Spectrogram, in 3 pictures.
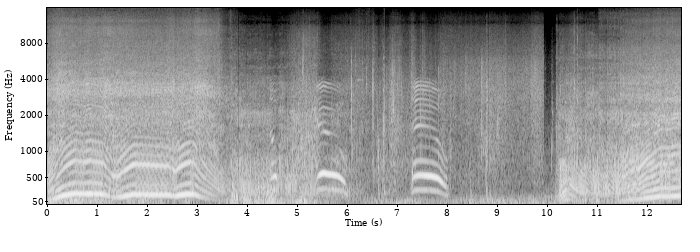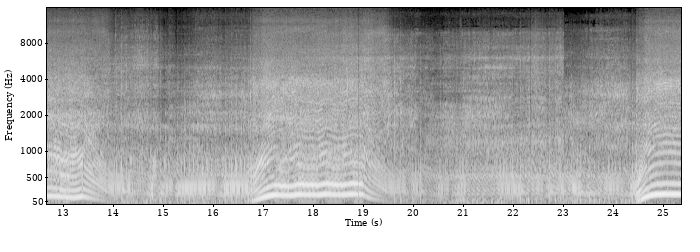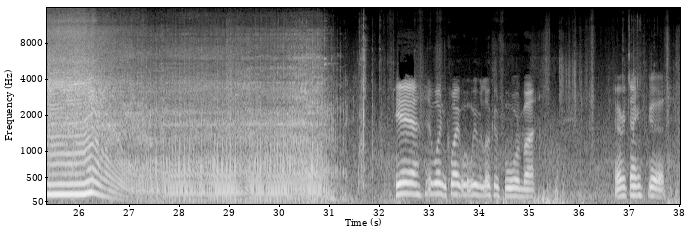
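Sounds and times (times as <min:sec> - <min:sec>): chainsaw revving: 0:00.0 - 0:06.1, 0:10.1 - 0:31.6.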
